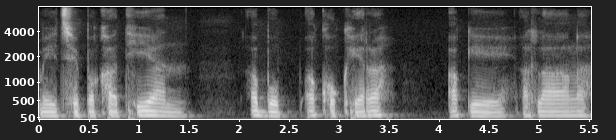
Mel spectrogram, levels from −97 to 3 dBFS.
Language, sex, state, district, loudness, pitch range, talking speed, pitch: Mizo, male, Mizoram, Aizawl, -18 LUFS, 100-110 Hz, 140 wpm, 105 Hz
